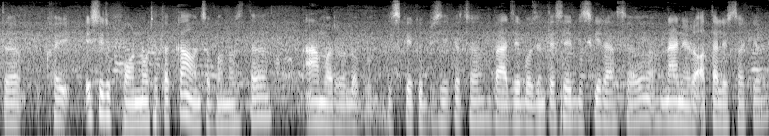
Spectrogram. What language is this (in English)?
Nepali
